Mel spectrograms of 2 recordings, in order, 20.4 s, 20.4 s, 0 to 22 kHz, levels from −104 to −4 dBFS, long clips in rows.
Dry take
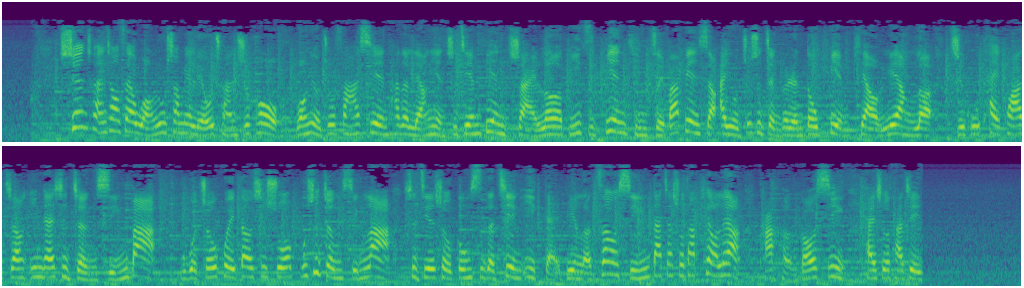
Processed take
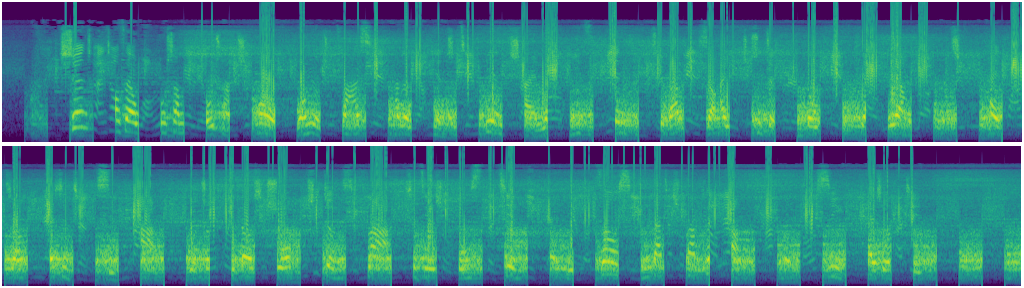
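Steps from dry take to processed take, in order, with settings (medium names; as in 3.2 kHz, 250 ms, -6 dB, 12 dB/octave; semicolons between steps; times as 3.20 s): echo that smears into a reverb 1495 ms, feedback 62%, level -5 dB; integer overflow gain 10.5 dB; LFO high-pass square 2.2 Hz 690–3000 Hz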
